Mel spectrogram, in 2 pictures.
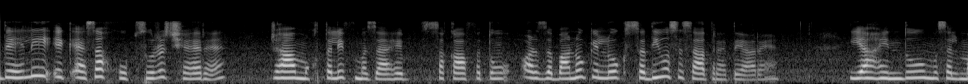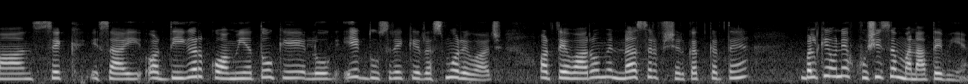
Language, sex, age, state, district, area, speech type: Urdu, female, 18-30, Delhi, North East Delhi, urban, spontaneous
